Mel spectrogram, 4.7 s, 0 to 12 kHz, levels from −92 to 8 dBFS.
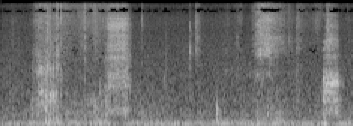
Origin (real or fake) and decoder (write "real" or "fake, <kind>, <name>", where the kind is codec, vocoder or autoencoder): real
